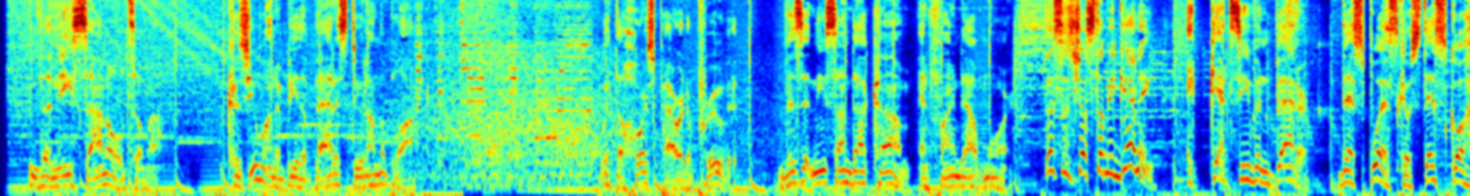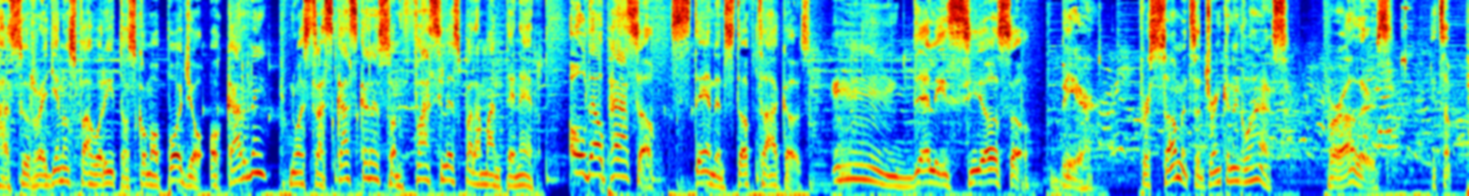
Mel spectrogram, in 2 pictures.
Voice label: English

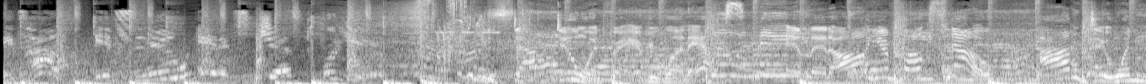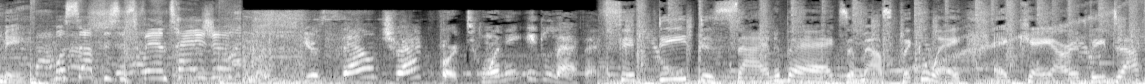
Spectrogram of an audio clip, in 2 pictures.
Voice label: Imaging

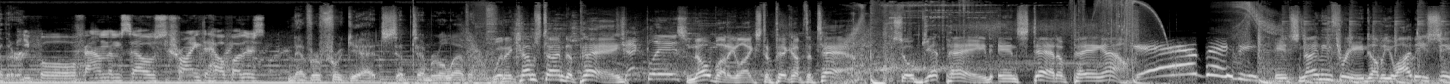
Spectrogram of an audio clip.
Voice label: news talk

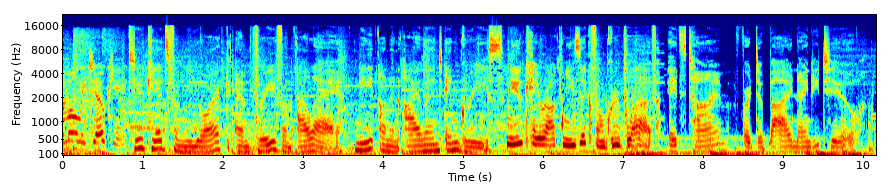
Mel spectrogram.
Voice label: Radio Imaging

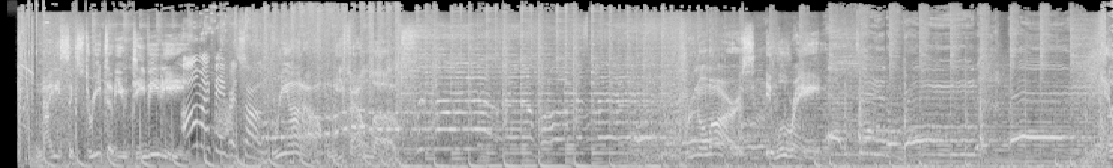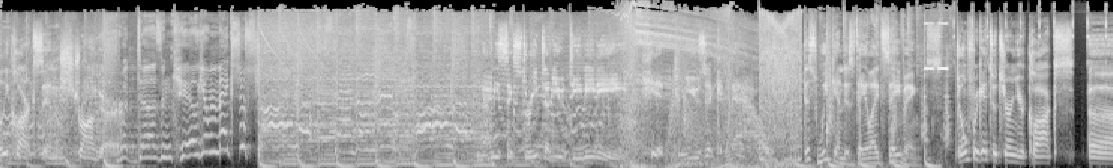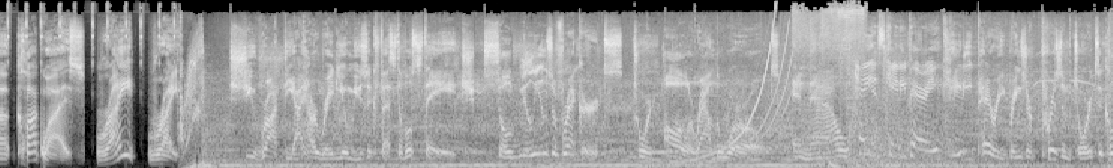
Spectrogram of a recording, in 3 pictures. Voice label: VO Hot AC

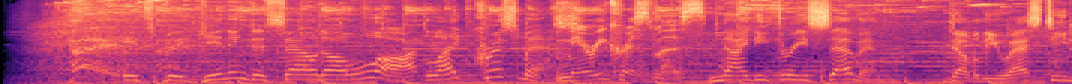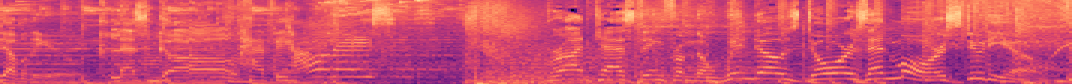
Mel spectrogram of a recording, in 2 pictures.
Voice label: AC Imaging, voiceover

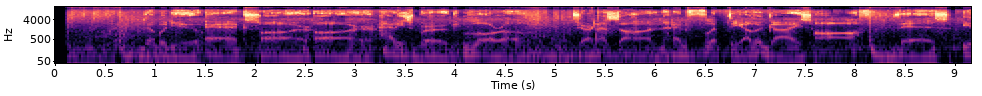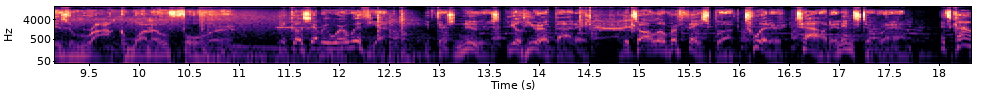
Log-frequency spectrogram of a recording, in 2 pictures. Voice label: imaging

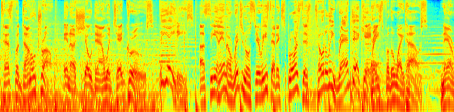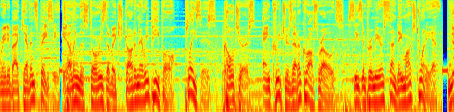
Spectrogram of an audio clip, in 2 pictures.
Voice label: NEWS

